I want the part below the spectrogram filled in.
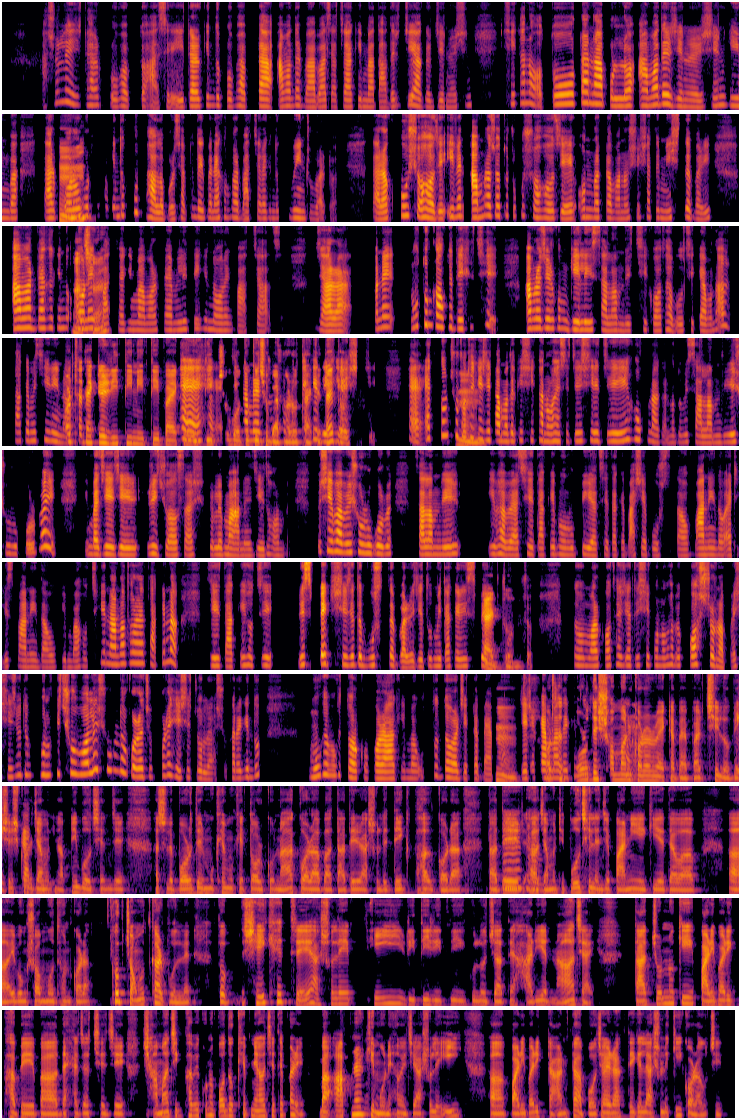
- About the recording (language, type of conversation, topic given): Bengali, podcast, আপনি কি কোনো ঐতিহ্য ধীরে ধীরে হারাতে দেখেছেন?
- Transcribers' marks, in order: in English: "রিচুয়ালস"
